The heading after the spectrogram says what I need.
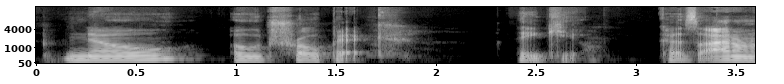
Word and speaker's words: nootropic: By the way, it's pronounced nootropic.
